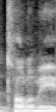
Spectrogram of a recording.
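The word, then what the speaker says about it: Ptolemy: And it was spelled with a silent P at the front of it. So I I dropped the silent P and I said, "Right, well that's perfect.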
